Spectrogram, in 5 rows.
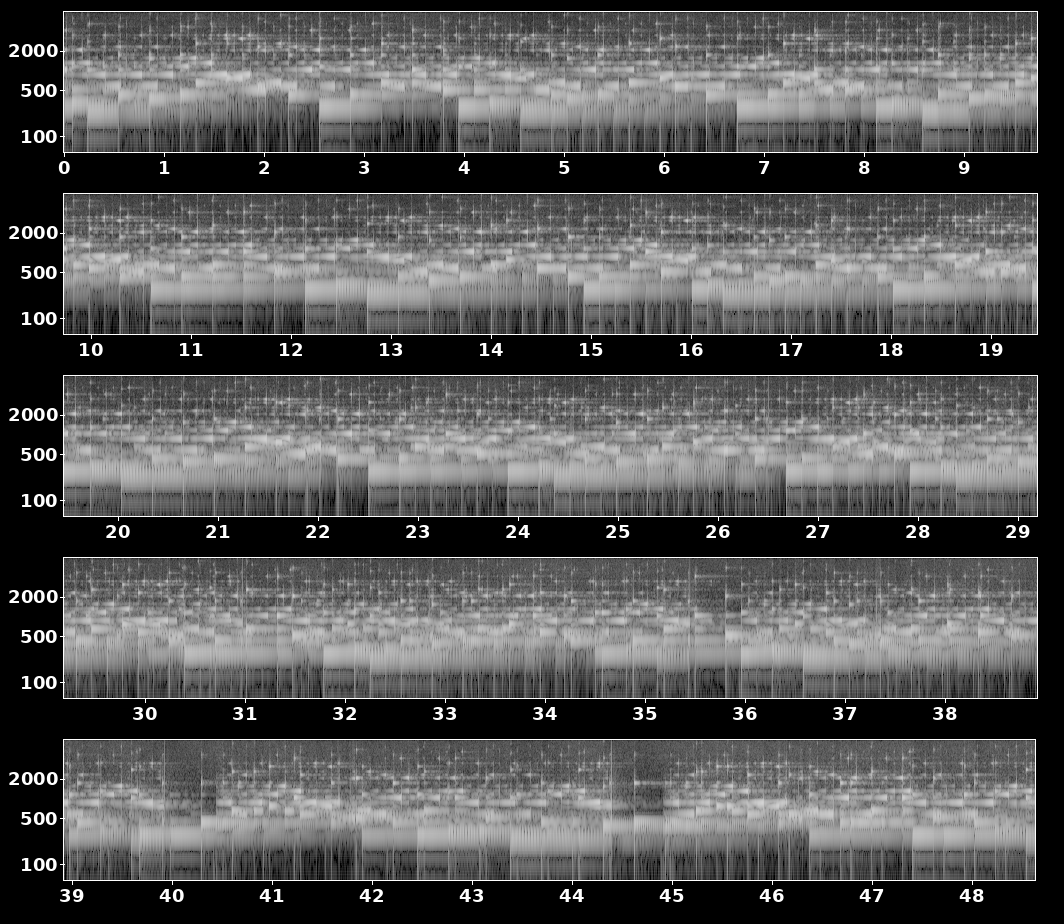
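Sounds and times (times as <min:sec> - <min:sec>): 
marimbas: 0:00.0 - 0:48.6.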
